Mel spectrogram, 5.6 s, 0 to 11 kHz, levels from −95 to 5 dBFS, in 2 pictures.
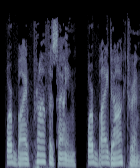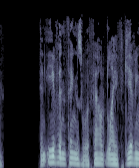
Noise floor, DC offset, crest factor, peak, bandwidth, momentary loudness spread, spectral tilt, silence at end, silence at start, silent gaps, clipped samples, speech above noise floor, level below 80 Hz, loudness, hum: under -90 dBFS; under 0.1%; 16 dB; -10 dBFS; 8 kHz; 7 LU; -5.5 dB/octave; 0 s; 0.15 s; 1.53-1.73 s, 2.87-3.56 s; under 0.1%; over 63 dB; -44 dBFS; -28 LUFS; none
